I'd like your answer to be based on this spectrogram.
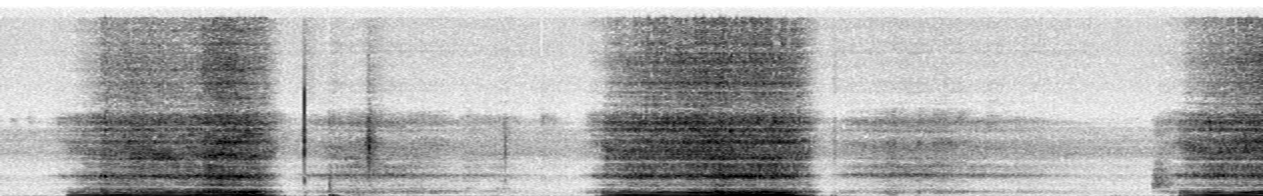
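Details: Snoring during sleep: loud, low vibrating snores on each breath in, about every four seconds, with soft breaths out between.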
